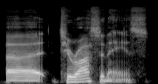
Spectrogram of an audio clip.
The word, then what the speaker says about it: tyrosinase: And the secret to it all is a little protein called tyrosinase. Right. How would you pronounce it? Just exactly like that, tyrosinase.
